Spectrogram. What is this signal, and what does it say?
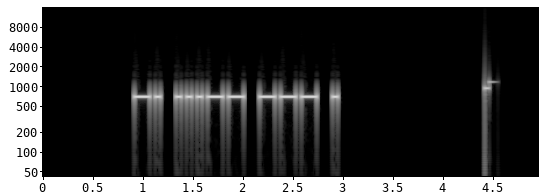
Morse code, heard as a keyed tone, about 23 wpm, 700 Hz. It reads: N3OE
